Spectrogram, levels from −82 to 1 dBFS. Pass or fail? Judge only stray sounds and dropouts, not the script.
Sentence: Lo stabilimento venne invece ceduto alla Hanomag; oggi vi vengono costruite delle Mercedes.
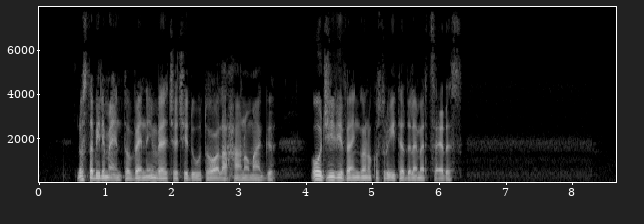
pass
